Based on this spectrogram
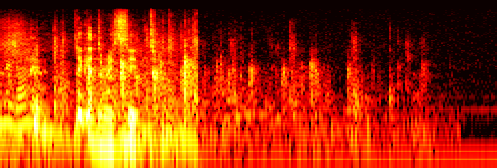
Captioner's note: applause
